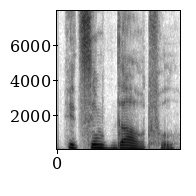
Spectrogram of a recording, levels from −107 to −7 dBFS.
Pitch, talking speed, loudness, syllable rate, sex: 160 Hz, 145 wpm, -15 LUFS, 4.7 syllables/s, male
